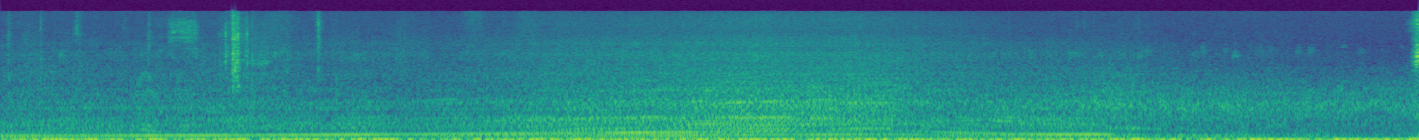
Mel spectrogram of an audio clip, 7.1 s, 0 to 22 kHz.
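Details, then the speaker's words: 300,000-mile Ford F150 V8 (4.6/5.4 coils) after misfire fixed by replacing all eight ignition coils: pulls up through the revs with a deep, even drone, no stumble; smooth, all cylinders firing. "I'm not even kidding you it is really amazing how well this thing is running now it is"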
